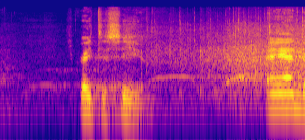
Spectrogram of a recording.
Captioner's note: applause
